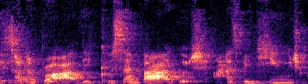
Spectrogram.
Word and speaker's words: croissant: I think in French you pronounce it croissant, and croissant means pillow, so it's a pillow bag essentially.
